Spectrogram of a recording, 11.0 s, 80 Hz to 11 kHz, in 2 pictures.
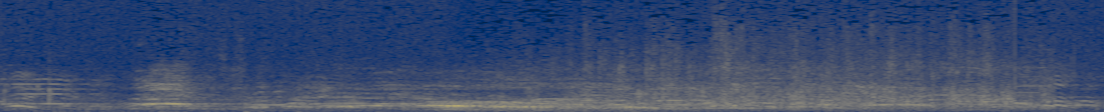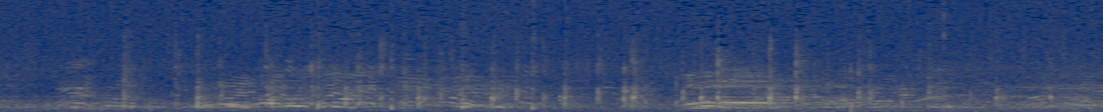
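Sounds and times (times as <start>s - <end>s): people shouting and calling: 0.0s - 6.0s.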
